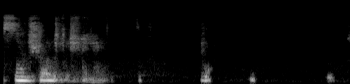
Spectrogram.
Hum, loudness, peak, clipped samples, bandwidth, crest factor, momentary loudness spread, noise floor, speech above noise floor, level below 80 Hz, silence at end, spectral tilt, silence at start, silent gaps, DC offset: none; -21 LUFS; -4 dBFS; under 0.1%; 10.5 kHz; 20 dB; 25 LU; -71 dBFS; 52 dB; -62 dBFS; 0.2 s; -6.5 dB/octave; 0.05 s; none; under 0.1%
